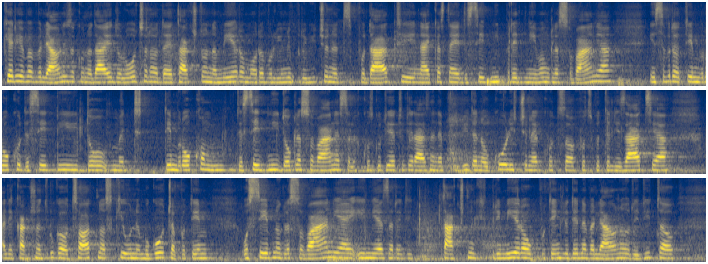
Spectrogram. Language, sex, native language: Slovenian, female, Slovenian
